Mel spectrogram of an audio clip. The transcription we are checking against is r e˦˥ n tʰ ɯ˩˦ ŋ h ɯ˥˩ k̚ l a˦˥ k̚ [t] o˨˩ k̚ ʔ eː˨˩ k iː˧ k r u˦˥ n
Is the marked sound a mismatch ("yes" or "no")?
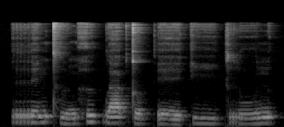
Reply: no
